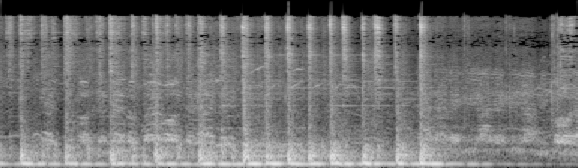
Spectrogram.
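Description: Supporters' bass drums beating a steady rhythm, about three beats a second, under a crowd of fans chanting; the drums stop about six seconds in, leaving the chant.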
